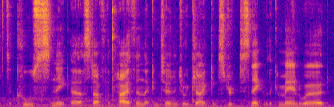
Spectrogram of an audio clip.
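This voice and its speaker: A man with a low-pitched voice runs a tabletop game as game master. He narrates casually and explains things to players. There is clear noise in the recording. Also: steady tone, a little fast.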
